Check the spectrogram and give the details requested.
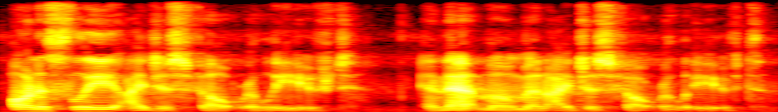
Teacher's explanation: there is so much more vocal fry in his voice.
